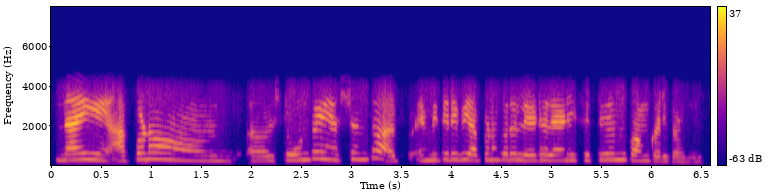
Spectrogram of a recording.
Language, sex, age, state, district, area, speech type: Odia, female, 18-30, Odisha, Sundergarh, urban, conversation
